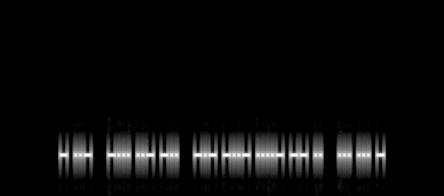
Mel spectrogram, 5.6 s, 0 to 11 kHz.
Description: Morse code, heard as a keyed tone, about 39 wpm, 700 Hz. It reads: TU BUD KX4MI SST
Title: K1USN SST QSO Practice - 40wpm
